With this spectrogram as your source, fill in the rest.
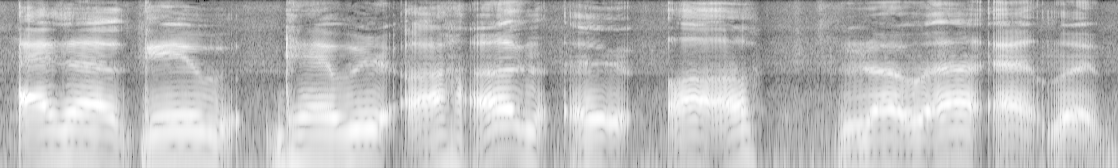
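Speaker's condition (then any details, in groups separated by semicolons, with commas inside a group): Cerebral palsy; atypical speech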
